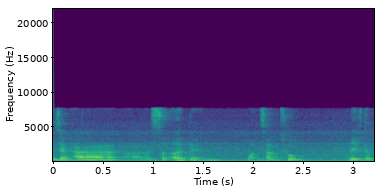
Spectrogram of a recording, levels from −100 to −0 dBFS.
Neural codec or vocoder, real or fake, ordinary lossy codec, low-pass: none; real; none; none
